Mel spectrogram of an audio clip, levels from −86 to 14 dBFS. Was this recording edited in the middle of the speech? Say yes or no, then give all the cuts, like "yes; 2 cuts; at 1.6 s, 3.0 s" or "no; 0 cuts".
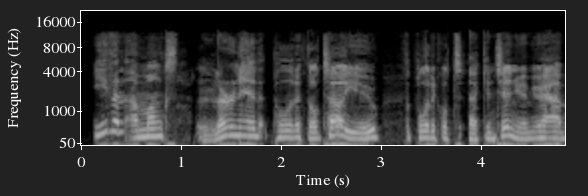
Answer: yes; 3 cuts; at 1.0 s, 2.2 s, 3.2 s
